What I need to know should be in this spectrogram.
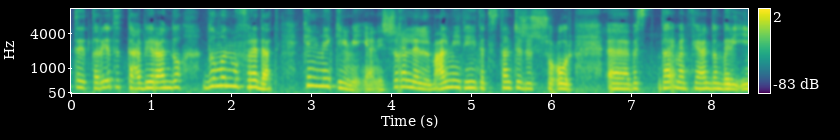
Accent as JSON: {"language": "Arabic", "town": "Tartus", "region": "Tartus Governorate", "country": "Syria", "said": "موجود في عندنا بطرطوس حديقة حيوان؟ بدنا نلجأ انه في ضيعة"}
